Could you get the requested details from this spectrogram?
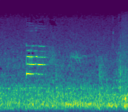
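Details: Blue jays calling where a grosbeak flock feeds on maple seeds: a single brief, bright, tonal call with stacked overtones, followed by low outdoor rumble and faint scattered sounds.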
